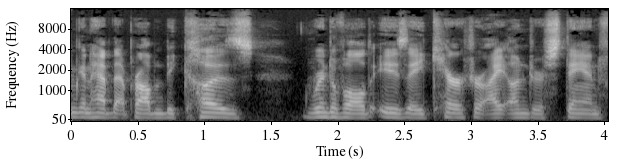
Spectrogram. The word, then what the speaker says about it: Grindelwald: And though and like those like that, even saying Grindelwald, you say it with a V, like it's pronounced with a v.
